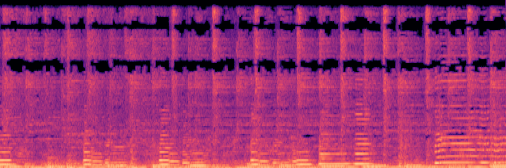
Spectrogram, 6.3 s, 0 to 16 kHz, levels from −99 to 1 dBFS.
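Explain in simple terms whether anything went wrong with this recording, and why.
Nothing went wrong here.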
